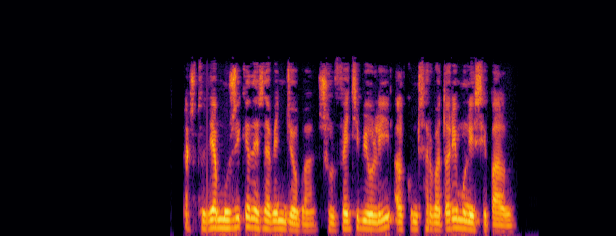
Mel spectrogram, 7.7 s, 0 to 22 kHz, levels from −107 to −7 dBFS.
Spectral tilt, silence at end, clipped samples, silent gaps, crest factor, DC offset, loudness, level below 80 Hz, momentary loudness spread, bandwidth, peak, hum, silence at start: -5 dB/octave; 1.3 s; under 0.1%; none; 20 dB; under 0.1%; -22 LUFS; -62 dBFS; 9 LU; 7.6 kHz; -4 dBFS; none; 2.3 s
